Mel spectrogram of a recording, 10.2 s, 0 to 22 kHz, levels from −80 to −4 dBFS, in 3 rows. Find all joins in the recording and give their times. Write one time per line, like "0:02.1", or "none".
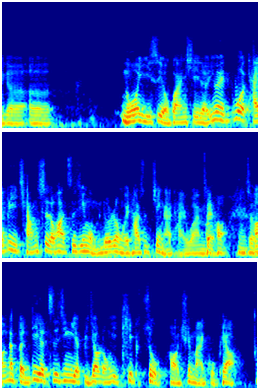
none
